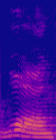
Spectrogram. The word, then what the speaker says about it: Wang: Actually, I realize uh, we have to stop making Wang jokes because that is not how Garrett Wong pronounces his name.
